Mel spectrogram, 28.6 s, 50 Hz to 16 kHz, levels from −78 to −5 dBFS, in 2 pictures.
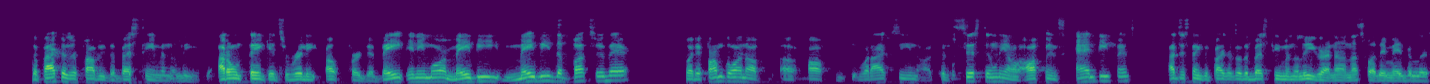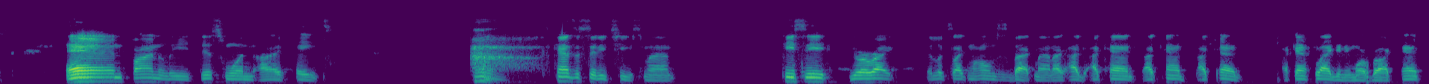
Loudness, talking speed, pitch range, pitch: -31 LUFS, 200 wpm, 100-135 Hz, 110 Hz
